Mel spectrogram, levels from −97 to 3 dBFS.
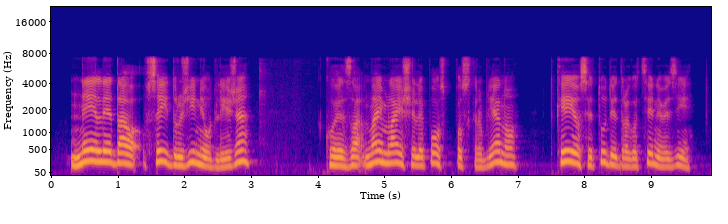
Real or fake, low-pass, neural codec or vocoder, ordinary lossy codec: real; 7.2 kHz; none; none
